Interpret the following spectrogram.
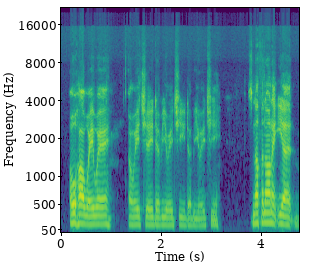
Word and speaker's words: Ohawhewhe: Emily, his channel, if you want to pronounce it again, I'll write it in the chat too. Yeah, it's Ohawhewhe, Ohawhewhe.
